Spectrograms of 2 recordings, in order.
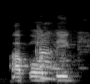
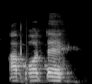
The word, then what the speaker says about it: apotek: Apotik, apotik yang E baku, yang pakai I tidak baku. Yang baku bacanya apa? Apotek.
